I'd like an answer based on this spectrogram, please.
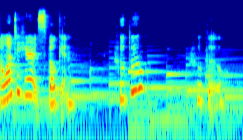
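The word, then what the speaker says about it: hoopoe: Hoopoo? Hoopoo. Ooh as in goose.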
